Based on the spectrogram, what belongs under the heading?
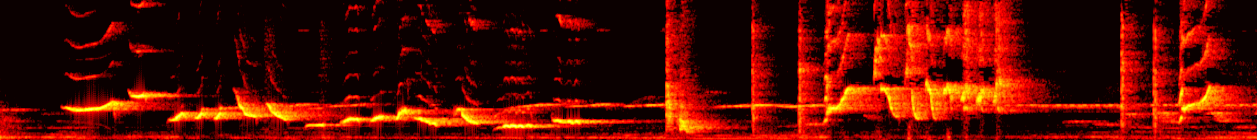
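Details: Morning song of a white-rumped shama, played to coax a silent bird into singing: a long run of varied clear whistles stepping up and down, then a sustained high note broken by sharp clicking notes.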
